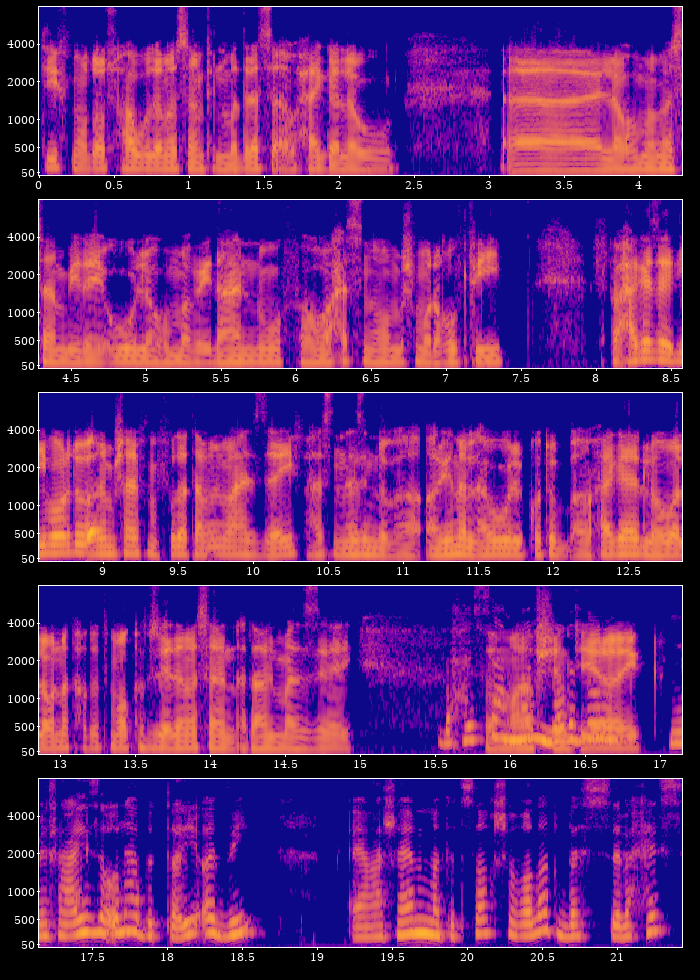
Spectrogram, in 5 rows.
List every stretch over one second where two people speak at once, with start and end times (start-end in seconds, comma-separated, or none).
15.7-17.1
